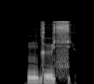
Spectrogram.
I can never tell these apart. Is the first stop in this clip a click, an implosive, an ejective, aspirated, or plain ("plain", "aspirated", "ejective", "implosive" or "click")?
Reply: plain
